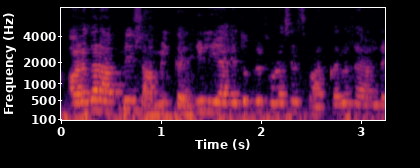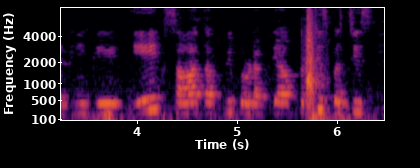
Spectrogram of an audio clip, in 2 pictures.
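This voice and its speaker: A woman hosts an etiquette talk, speaking earnestly and politely to her listeners. Her voice is on the high side, steady in tone and brisk. The mic is distant, with clear background noise.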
